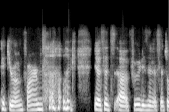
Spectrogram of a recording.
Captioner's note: laughing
